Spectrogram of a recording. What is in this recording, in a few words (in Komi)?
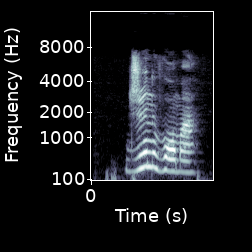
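"джын вома", Komi, female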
